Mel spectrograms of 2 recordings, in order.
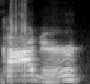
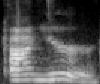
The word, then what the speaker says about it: conure: Connor's life with Ron it's not Gardner what is it conure conure I mean that's koi fish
